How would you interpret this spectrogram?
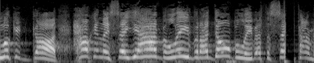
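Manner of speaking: high, loud preaching; preaching at full force. Acted. Preacher challenges the congregation, loud and high. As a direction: drive the questions home from the pulpit.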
